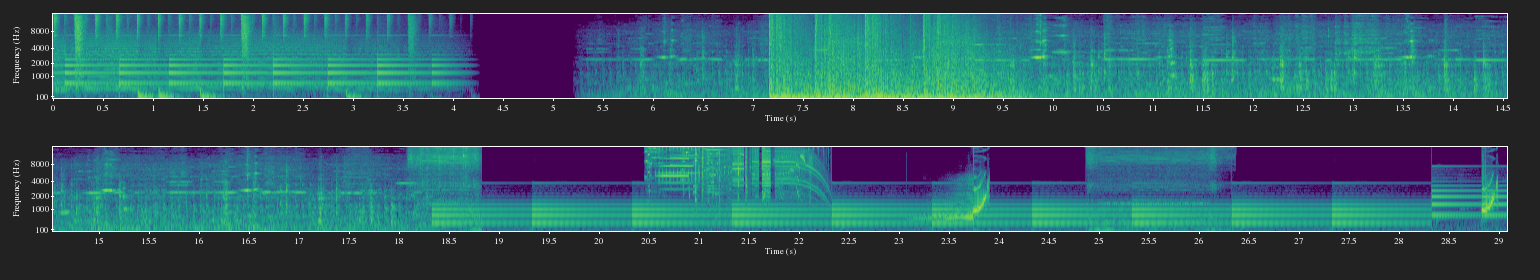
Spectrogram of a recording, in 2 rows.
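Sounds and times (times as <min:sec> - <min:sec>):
cartoon crash: 0:07.2 - 0:10.0, 0:20.5 - 0:22.4
short high squeaks: 0:17.6 - 0:18.8, 0:20.5 - 0:22.4.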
